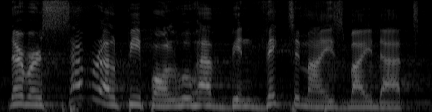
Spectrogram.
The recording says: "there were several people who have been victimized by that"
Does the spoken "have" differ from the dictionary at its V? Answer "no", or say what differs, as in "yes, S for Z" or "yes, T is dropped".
no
